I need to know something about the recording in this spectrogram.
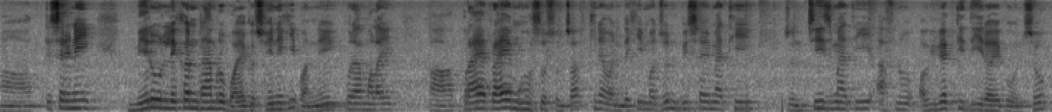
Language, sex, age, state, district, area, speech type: Nepali, male, 18-30, West Bengal, Darjeeling, rural, spontaneous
